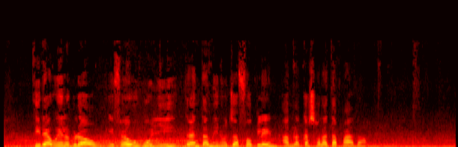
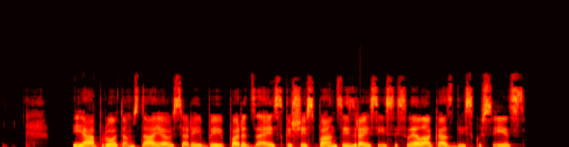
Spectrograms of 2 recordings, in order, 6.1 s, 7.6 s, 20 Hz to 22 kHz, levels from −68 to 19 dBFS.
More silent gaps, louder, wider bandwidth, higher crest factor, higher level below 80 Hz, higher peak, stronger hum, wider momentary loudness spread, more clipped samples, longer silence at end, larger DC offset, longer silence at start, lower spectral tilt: second, none vs 0.67-0.97 s; second, -18 LUFS vs -14 LUFS; first, 16.5 kHz vs 11.5 kHz; about the same, 16 dB vs 16 dB; first, -28 dBFS vs -56 dBFS; about the same, -2 dBFS vs 0 dBFS; neither; first, 16 LU vs 5 LU; neither; second, 0 s vs 0.6 s; neither; second, 0.05 s vs 0.35 s; first, -6 dB/octave vs -2 dB/octave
